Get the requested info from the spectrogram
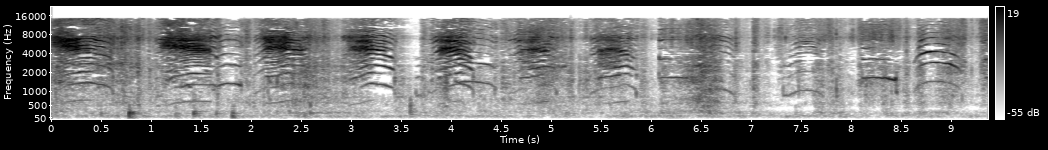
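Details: Several kittens calling for their mother, a rapid chorus of shrill arched meows repeated roughly once a second, overlapping voices at different pitches, with a few soft knocks in the background.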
